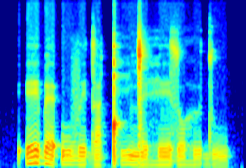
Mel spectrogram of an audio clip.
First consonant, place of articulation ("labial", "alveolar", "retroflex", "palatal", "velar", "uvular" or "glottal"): glottal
